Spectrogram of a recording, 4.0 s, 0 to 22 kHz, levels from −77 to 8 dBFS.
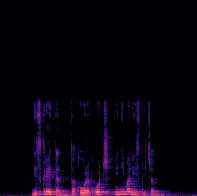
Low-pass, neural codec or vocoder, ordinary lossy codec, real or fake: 10.8 kHz; vocoder, 44.1 kHz, 128 mel bands every 256 samples, BigVGAN v2; none; fake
